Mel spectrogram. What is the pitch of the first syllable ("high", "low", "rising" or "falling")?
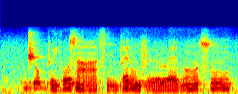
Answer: high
